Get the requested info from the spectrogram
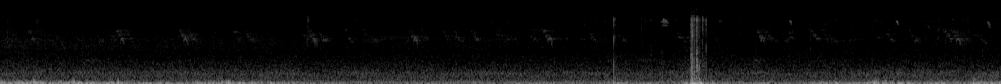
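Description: Faint short bird chirps, repeated irregularly over a low rumble, with one sharp click about seven seconds in.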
